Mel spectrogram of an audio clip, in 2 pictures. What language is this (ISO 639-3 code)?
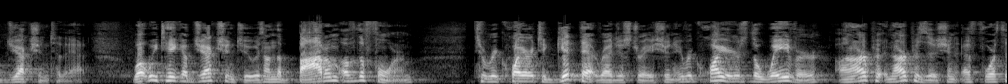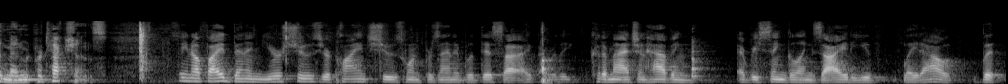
eng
